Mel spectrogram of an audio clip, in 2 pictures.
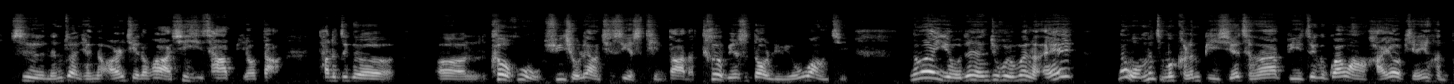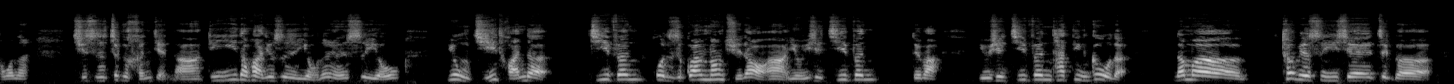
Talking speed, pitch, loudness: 270 characters per minute, 220 Hz, -24 LUFS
